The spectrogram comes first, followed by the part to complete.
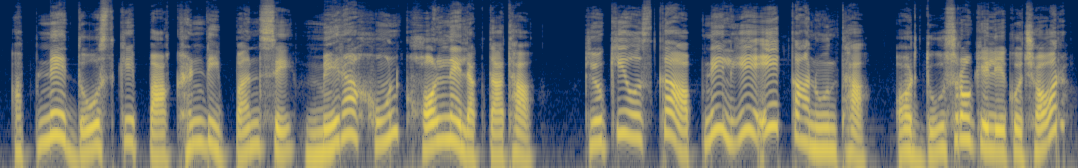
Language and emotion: Hindi, angry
